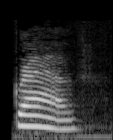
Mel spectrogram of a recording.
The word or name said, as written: grav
